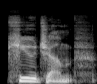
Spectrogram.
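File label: "queue jump", British English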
